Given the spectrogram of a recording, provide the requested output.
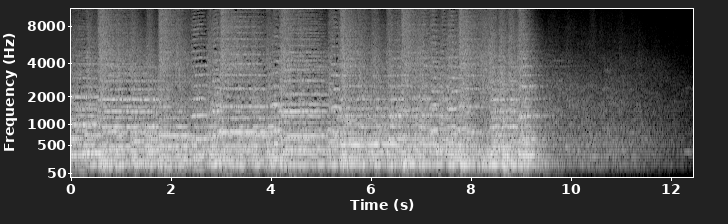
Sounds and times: marching band 0.0 - 9.8

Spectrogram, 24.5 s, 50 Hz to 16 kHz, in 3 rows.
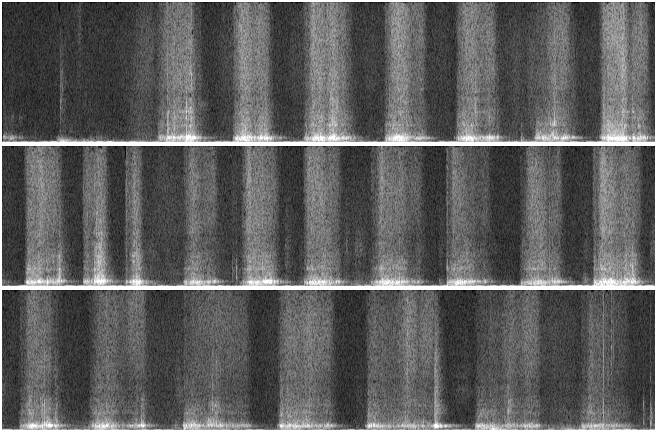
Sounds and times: Combing wet hair 1.9 - 24.4

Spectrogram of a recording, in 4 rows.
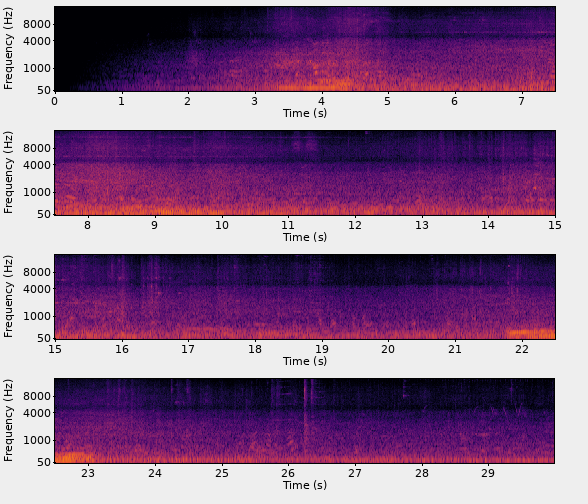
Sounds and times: market 1.2 - 29.9
motorbike or moped 2.6 - 5.7
motorbike or moped 20.7 - 29.9

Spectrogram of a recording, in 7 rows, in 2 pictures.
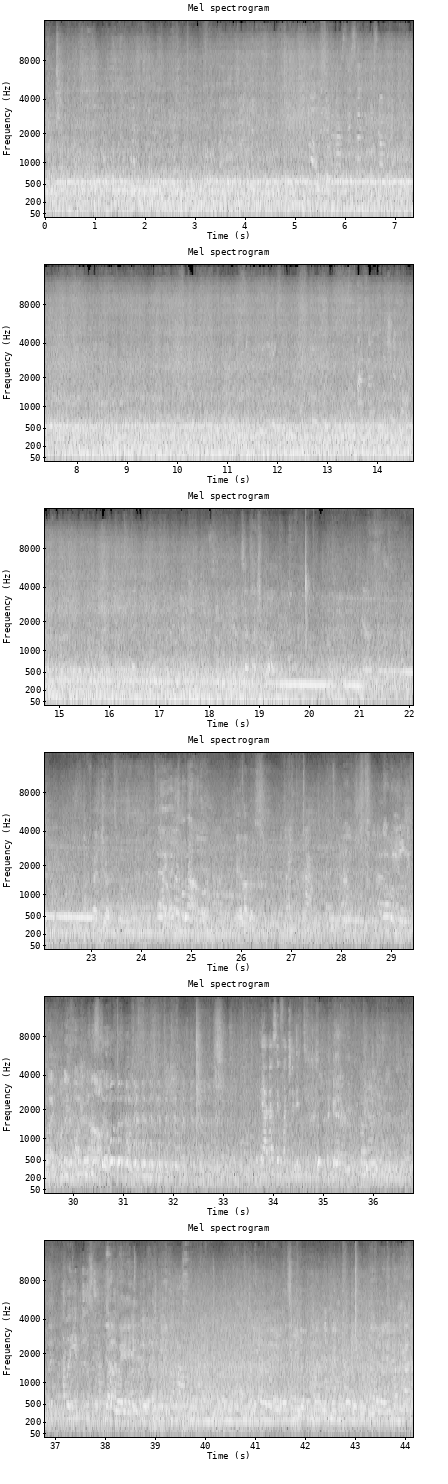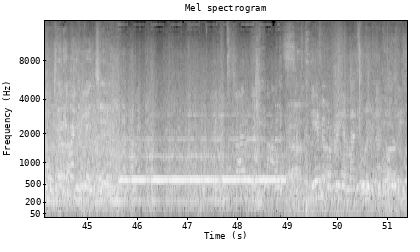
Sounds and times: People talking 0.0 - 21.9
Subway train sounds 0.0 - 51.4
People talking 22.6 - 33.0
People talking 33.6 - 46.3
People talking 47.0 - 51.4

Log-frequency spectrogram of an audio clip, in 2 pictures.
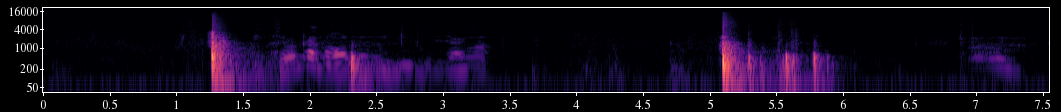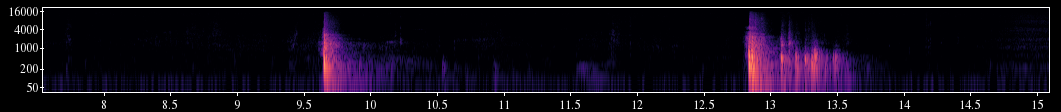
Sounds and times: places the logs on the plinth 12.8 - 13.7

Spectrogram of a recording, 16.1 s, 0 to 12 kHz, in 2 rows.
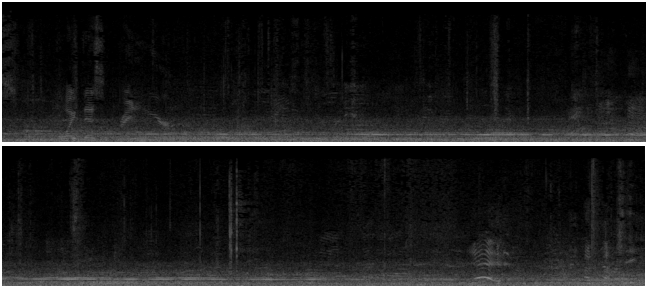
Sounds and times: Planes fly overhead 0.0 - 16.0
tourists chat 0.0 - 16.0

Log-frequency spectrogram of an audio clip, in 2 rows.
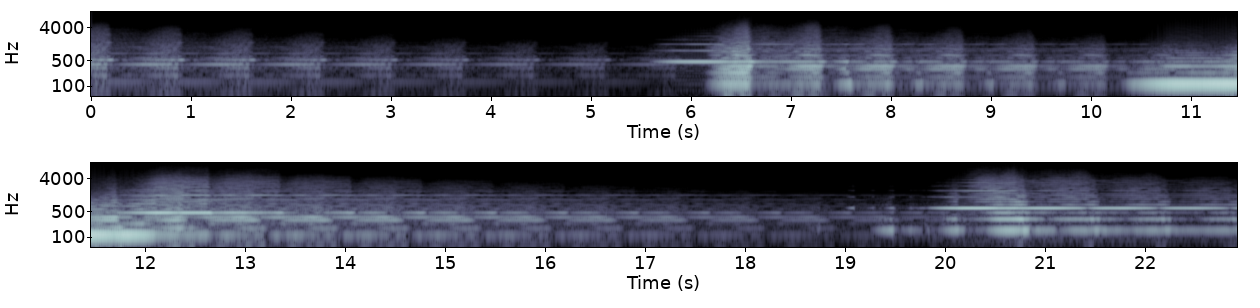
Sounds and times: Distorted and echoed flute phrases 19.0 - 22.9

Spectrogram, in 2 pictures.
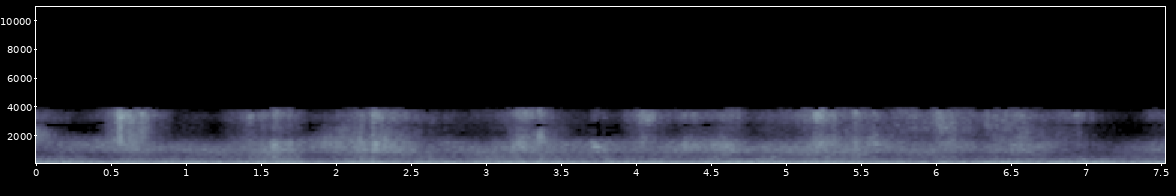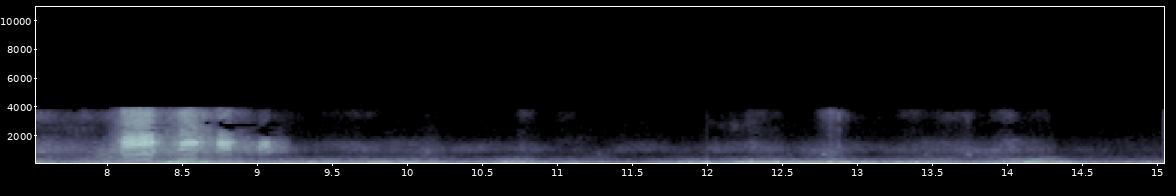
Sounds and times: ducks 8.0 - 9.2

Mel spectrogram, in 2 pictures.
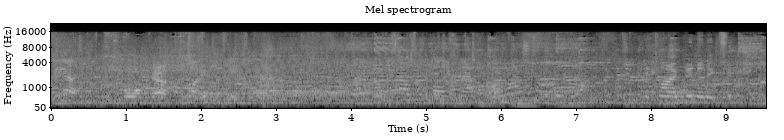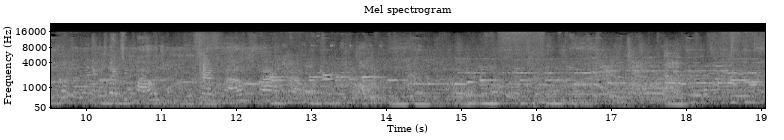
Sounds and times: video games and machines 0.0 - 19.0

